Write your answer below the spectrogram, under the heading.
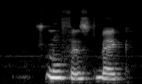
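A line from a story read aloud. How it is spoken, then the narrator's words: Sobbed. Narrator (German): schluchzte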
